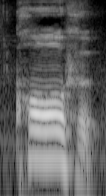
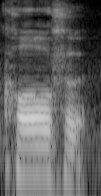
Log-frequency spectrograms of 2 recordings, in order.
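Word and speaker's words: 交付: 발음은 코후. 뭔가를 나눠준다. 교부한다 그러죠? 고후.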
